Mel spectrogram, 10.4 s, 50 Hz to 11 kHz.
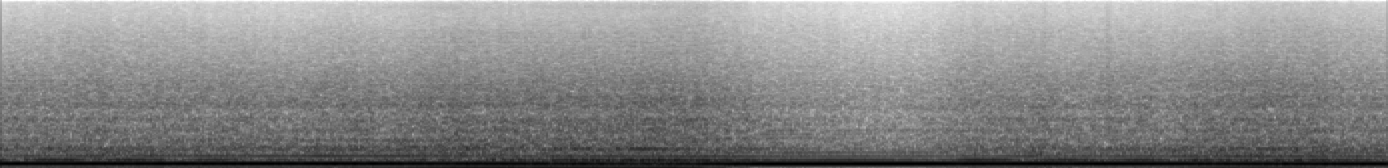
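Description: BMW E46 M3's straight-six with a BimmerWorld race exhaust and resonator droning steadily at highway cruise, heard from inside the stripped-out cabin: one constant low note with road noise over it.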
